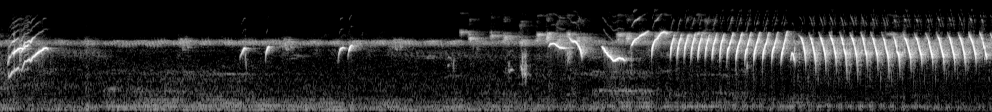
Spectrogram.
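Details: Canary tutor song for training: quiet at first, with a steady thin high whistle and a few soft chirps, then a few rising notes and a loud, very rapid high trill filling the last four seconds.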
